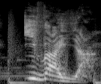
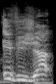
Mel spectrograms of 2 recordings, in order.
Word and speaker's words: Evija: Sauf erreur de ma part, il me semble que Lotus prononce ça Evija. Mais comme je trouve ça un petit peu relou, je préfère dire Evija ou Evija.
